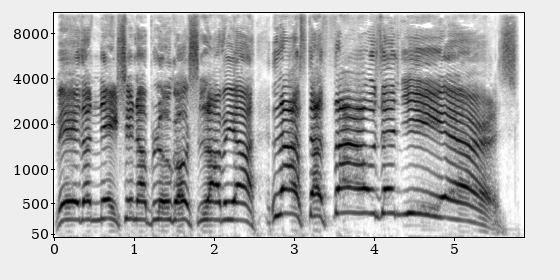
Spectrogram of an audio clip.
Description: charge

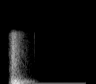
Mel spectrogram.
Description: bullet hit; Weapons; Guns Hits

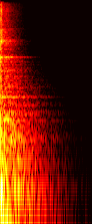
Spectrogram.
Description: catwalk, Footsteps

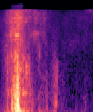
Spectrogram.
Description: spurs, Footsteps

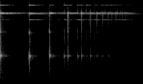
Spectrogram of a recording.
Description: casing drop

